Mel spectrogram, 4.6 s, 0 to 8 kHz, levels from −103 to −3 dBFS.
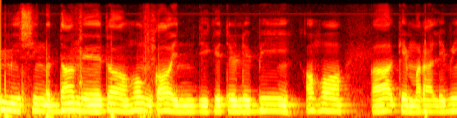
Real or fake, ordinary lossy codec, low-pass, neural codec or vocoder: real; none; 7.2 kHz; none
